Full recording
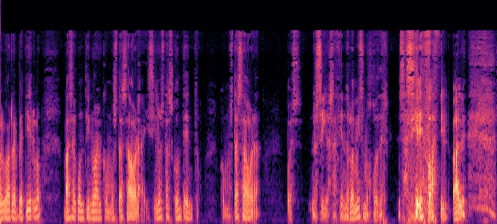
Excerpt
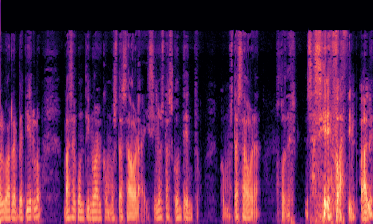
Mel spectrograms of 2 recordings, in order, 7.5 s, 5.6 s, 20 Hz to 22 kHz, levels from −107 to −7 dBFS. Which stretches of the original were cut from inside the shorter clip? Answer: 4.1 s to 5.5 s

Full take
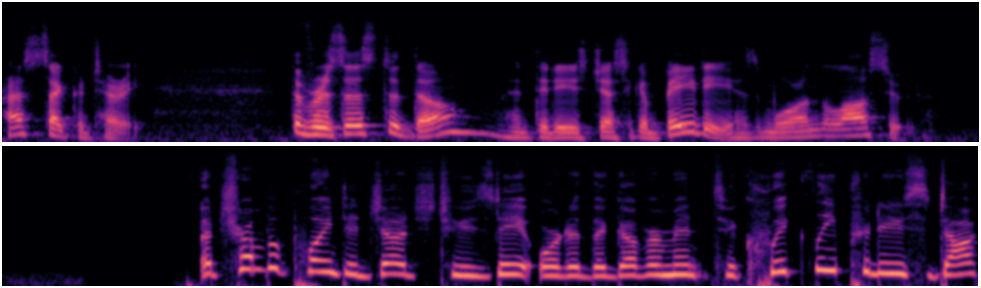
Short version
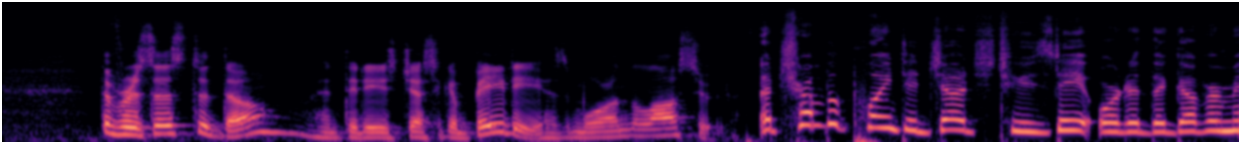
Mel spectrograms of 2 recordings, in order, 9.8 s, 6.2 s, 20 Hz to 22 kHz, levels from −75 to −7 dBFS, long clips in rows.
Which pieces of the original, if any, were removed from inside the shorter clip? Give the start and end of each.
4.6 s to 5.8 s

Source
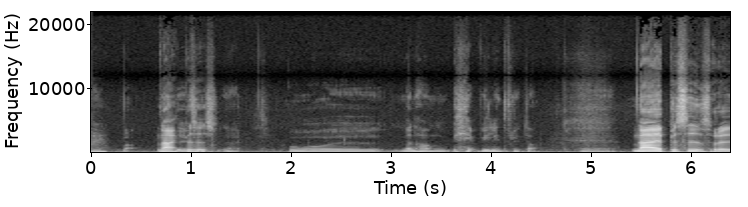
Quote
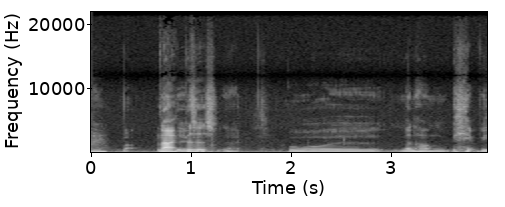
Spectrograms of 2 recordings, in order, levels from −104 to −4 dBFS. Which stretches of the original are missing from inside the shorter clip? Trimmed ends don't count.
none

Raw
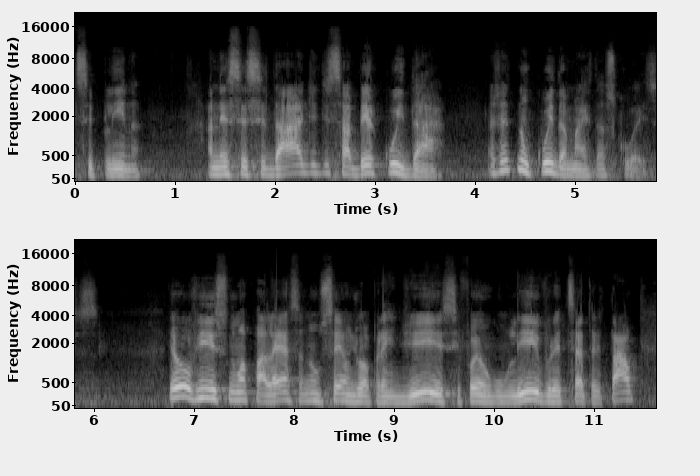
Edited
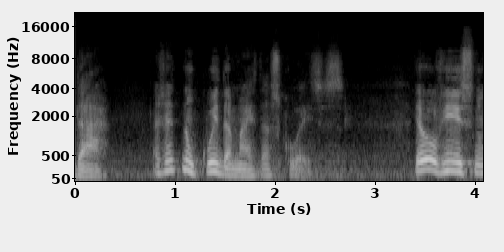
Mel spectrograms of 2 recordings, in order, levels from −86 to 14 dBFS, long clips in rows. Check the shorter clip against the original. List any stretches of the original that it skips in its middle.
none

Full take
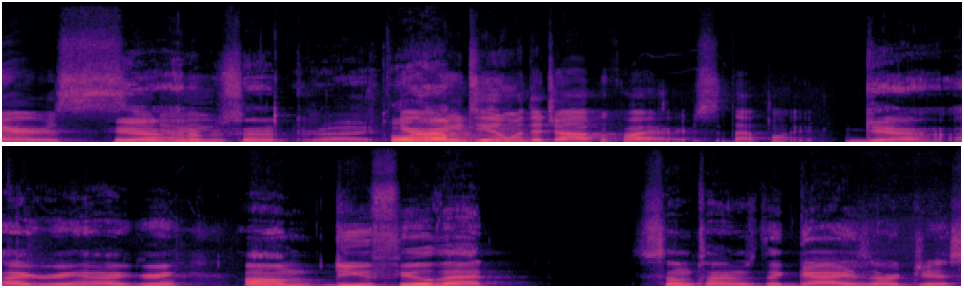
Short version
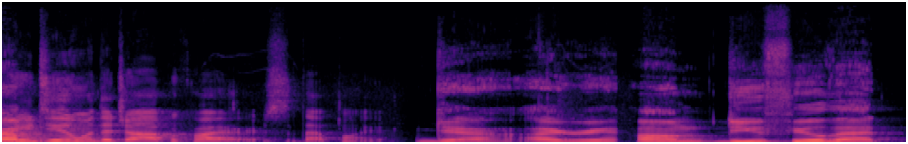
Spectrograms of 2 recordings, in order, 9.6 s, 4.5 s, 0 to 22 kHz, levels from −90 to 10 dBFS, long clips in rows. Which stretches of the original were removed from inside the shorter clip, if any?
5.2 s to 5.9 s

